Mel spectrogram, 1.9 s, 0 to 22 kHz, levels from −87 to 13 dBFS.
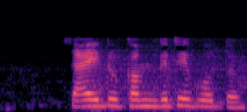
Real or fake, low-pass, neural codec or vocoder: fake; 5.4 kHz; codec, 16 kHz in and 24 kHz out, 1 kbps, XY-Tokenizer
